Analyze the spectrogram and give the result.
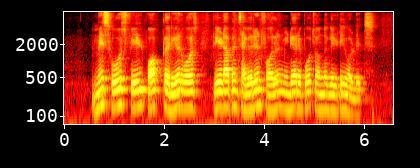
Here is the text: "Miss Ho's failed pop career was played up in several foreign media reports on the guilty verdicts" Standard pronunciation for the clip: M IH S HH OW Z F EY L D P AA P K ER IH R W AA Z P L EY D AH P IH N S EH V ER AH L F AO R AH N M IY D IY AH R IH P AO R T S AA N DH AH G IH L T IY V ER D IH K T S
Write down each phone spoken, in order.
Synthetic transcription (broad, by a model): M IH S HH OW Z F EY L D P AA P K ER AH R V AA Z P L EY D AH P IH N S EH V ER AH N F AO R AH N M IY D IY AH R IH P AO R T S AA N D AH G IH L T IY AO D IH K S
